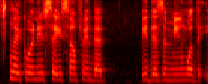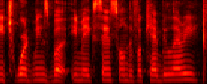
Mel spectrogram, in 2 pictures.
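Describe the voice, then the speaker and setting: A woman's medium-pitched voice in a Portuguese accent, fairly quick and flat, monotone in delivery. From Brazil. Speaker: coach. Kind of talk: casual chat.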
